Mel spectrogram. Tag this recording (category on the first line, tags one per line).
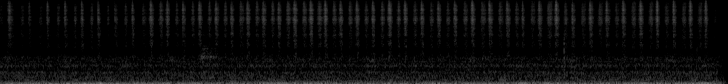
Sound effects > Animals
foley
simulation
